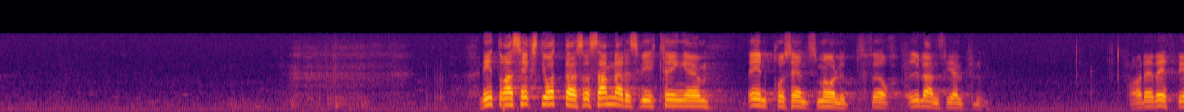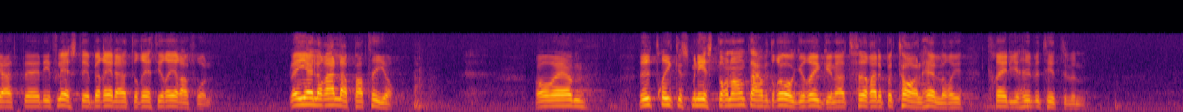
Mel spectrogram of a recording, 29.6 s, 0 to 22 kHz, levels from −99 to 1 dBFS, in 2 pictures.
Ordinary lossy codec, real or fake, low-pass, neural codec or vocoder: none; real; 7.2 kHz; none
